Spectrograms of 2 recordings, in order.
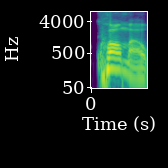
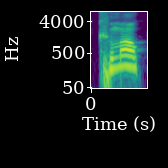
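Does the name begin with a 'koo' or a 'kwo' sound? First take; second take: kwo; koo. First: The name begins with a 'kwo' sound. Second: The name begins with a plain 'koo' sound. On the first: The speaker calls it right. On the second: The speaker calls it wrong.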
